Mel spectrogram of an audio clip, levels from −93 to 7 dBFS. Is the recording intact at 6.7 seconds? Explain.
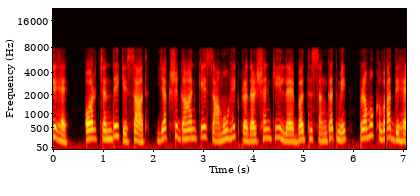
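No, packet loss on an ADPCM call cuts a hard-edged silent gap from 6.64 to 6.69 s, about two packets' worth. Unlike a plain dropout, the speech resumes with brief distortion while the decoder's predictor and step size resynchronise.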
